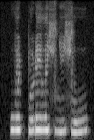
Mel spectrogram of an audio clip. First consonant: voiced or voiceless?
voiced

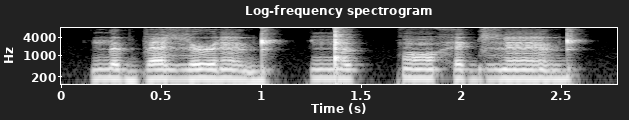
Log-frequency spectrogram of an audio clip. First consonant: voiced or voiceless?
voiced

